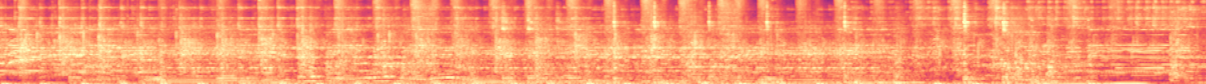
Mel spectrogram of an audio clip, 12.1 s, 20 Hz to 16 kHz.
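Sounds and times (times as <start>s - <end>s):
bass line: 0.0s - 12.0s
live band praise music: 0.0s - 12.0s
tambourine jingles: 0.0s - 12.0s.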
